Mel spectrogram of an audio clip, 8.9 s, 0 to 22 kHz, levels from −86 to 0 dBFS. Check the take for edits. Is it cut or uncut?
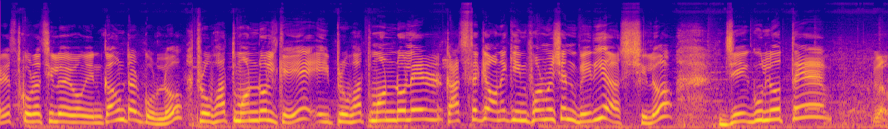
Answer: cut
